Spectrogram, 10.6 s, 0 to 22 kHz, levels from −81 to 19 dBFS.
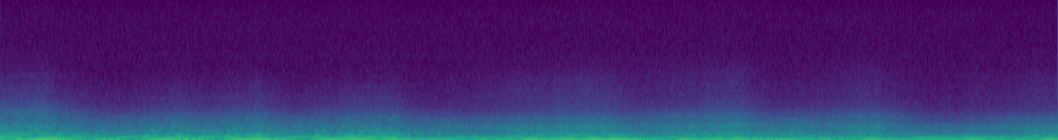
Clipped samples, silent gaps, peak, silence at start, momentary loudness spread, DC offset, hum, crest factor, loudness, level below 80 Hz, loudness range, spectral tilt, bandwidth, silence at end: under 0.1%; none; -4 dBFS; 0 s; 7 LU; under 0.1%; none; 12 dB; -18 LUFS; -42 dBFS; 3 LU; -9 dB/octave; 7.4 kHz; 0 s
